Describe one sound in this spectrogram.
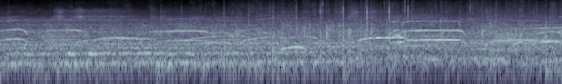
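A large crowd cheers and calls out in a big open stadium.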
